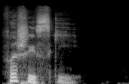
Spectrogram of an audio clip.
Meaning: fascist
- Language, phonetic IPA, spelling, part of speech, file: Russian, [fɐˈʂɨst͡skʲɪj], фашистский, adjective, Ru-фашистский.ogg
